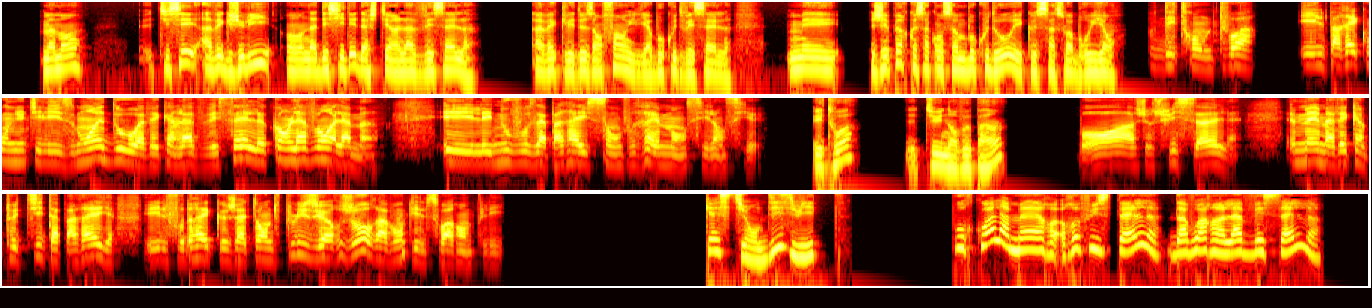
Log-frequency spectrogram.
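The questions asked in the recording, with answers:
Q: Pourquoi la mère refuse-t-elle d'avoir un lave-vaisselle?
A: Parce qu'elle vit seule et qu'elle devrait attendre plusieurs jours avant qu'il soit rempli.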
